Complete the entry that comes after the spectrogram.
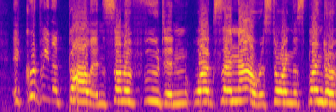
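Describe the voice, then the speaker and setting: An extremely high-pitched put-on character voice from a woman, delivered at an average speed. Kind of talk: archaic, fantasy storytelling. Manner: solemn, grave, wistful.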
